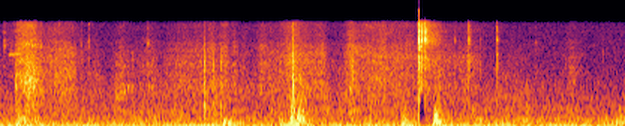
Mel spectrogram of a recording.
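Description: Small clicks and rubbing from eyeglass parts handled in the fingers as a plastic temple tip is fitted back onto a metal temple arm, with one sharp click near three seconds in.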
